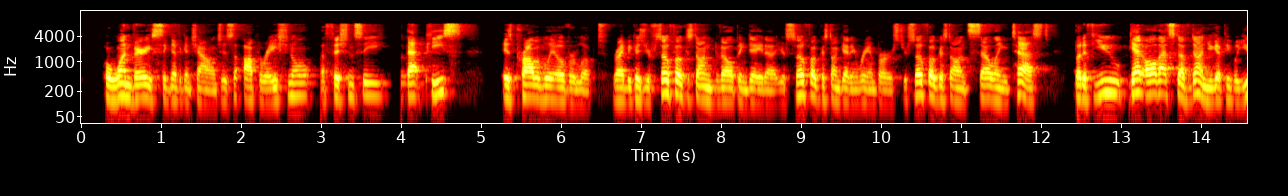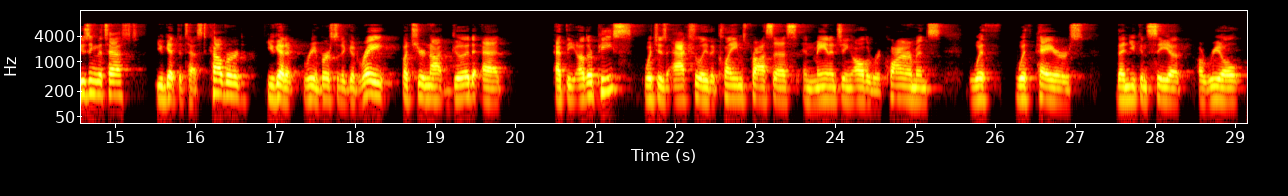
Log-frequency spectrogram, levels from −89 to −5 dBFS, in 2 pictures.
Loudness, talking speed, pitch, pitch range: -22 LUFS, 185 wpm, 135 Hz, 120-160 Hz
